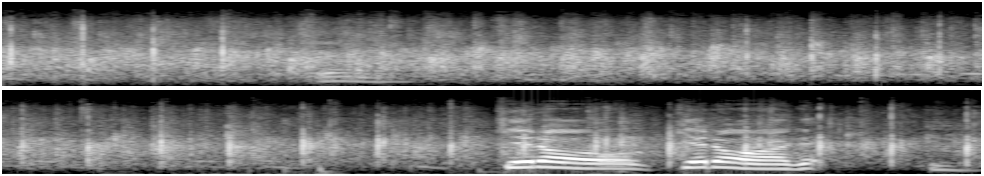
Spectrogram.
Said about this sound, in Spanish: Muchas gracias, un aplauso. Un aplauso a San Andrés.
